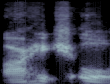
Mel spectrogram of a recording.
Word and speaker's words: rho: it looks like a p but it's actually rho rho right it's pronounced uh it's spelled as rho when we're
